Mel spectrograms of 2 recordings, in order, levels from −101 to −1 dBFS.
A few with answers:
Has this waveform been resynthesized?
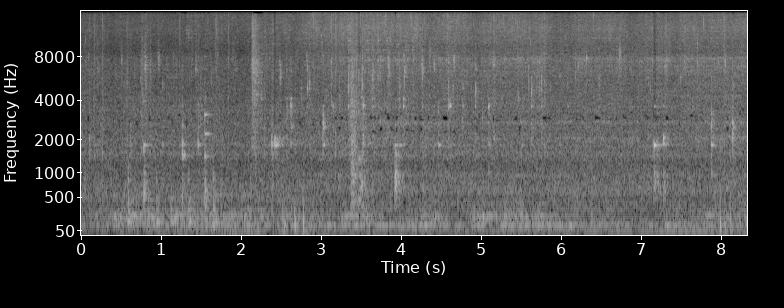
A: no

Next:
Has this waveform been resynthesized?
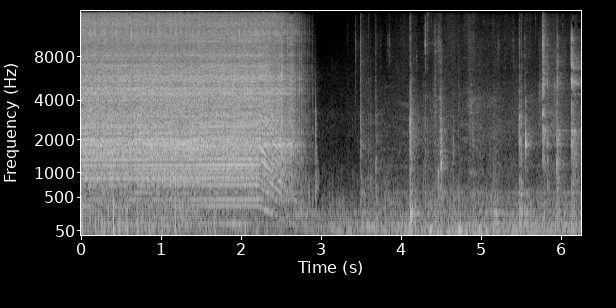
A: no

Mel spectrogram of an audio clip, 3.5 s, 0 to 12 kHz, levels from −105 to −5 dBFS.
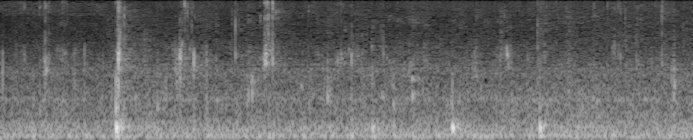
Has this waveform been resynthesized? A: no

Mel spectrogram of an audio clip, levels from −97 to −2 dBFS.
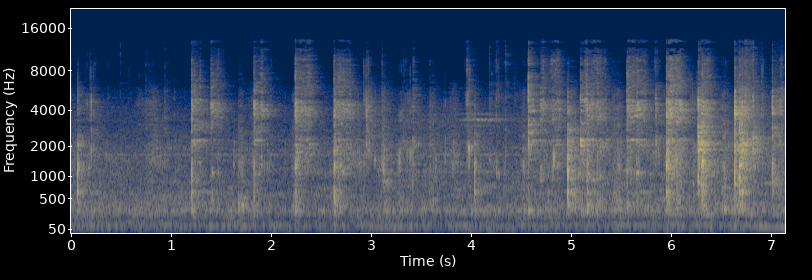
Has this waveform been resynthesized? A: no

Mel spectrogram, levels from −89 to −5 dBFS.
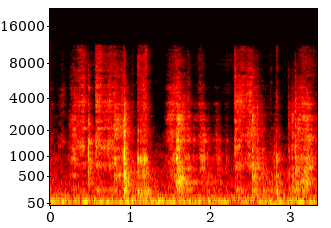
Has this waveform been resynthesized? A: yes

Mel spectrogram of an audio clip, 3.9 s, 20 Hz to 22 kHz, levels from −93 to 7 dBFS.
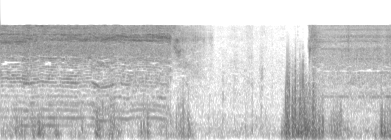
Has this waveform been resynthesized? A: no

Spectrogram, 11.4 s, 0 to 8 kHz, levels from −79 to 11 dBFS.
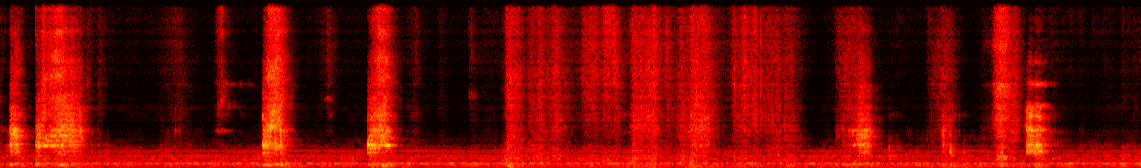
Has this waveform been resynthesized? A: yes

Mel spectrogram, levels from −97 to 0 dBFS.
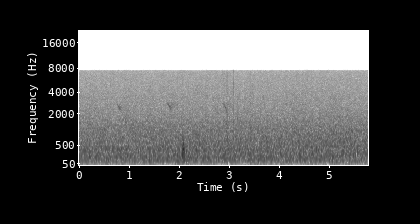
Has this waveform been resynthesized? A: yes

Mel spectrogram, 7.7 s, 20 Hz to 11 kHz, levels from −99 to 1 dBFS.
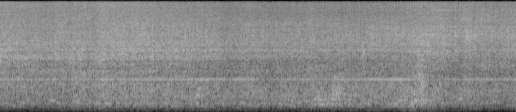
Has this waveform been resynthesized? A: no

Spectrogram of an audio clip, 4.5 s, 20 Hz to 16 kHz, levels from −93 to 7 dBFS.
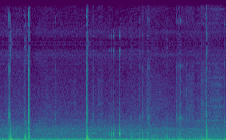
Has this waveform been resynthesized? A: no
